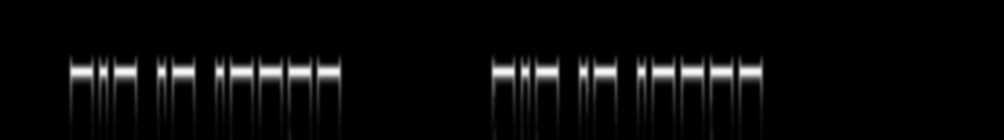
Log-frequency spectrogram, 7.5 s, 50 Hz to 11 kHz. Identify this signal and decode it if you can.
Morse code, heard as a keyed tone, about 22 wpm, 700 Hz. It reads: KA1 KA1
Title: USA Call Sign Prefixes - Repeated 2x - 22wpm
